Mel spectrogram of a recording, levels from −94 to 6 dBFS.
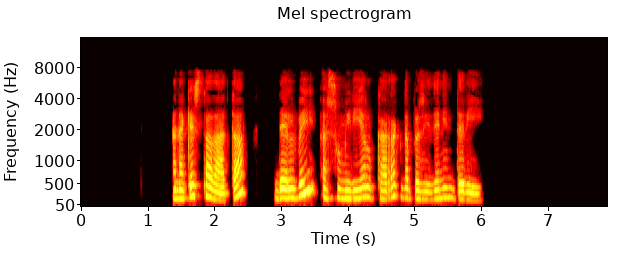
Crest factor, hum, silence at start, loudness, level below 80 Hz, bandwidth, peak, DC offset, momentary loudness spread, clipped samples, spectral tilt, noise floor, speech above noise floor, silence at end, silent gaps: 16 dB; none; 1.35 s; -17 LUFS; -62 dBFS; 7.8 kHz; -2 dBFS; under 0.1%; 9 LU; under 0.1%; -6.5 dB/octave; under -90 dBFS; over 74 dB; 1.9 s; 2.50-2.58 s, 2.64-2.88 s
